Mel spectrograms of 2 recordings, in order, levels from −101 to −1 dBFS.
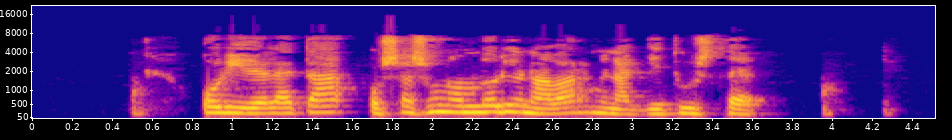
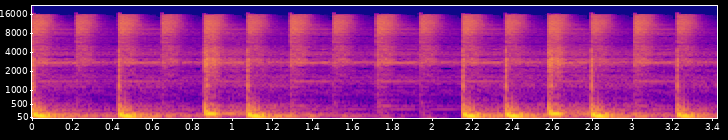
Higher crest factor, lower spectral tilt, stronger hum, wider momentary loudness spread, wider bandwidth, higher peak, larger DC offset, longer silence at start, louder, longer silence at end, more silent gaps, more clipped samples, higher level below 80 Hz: about the same, 14 dB vs 16 dB; about the same, -4 dB/octave vs -5 dB/octave; neither; second, 6 LU vs 10 LU; second, 7.8 kHz vs 17 kHz; about the same, 0 dBFS vs -2 dBFS; neither; first, 0.5 s vs 0 s; first, -12 LUFS vs -19 LUFS; first, 0.5 s vs 0.05 s; neither; neither; second, -54 dBFS vs -28 dBFS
